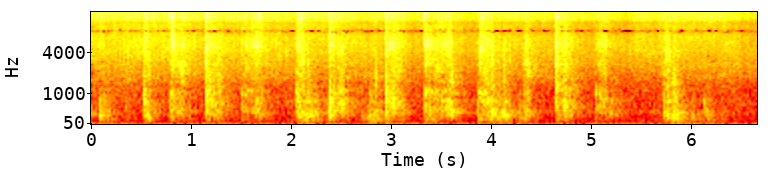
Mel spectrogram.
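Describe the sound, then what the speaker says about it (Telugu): Green chili paste frying in a pan and being stirred, a continuous sizzle broken by repeated rhythmic scrapes of a spoon against the pan, close and fairly loud with no voices. "పచ్చిమిర్చి పేస్ట్ కూడా వేస్తున్నాను. వేసి ఒకసారి కలుపుదాం."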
